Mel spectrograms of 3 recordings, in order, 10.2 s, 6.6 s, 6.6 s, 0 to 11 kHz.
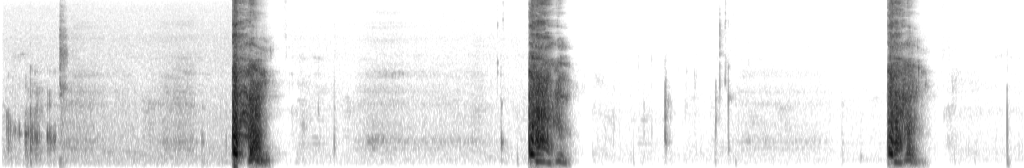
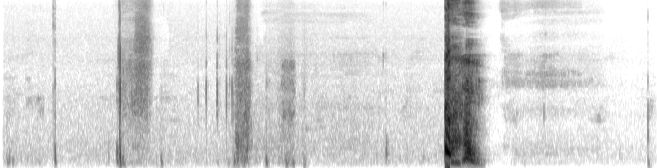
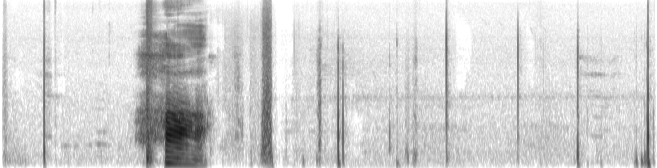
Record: {
  "three_cough_length": "10.2 s",
  "three_cough_amplitude": 32768,
  "three_cough_signal_mean_std_ratio": 0.19,
  "cough_length": "6.6 s",
  "cough_amplitude": 32768,
  "cough_signal_mean_std_ratio": 0.15,
  "exhalation_length": "6.6 s",
  "exhalation_amplitude": 30081,
  "exhalation_signal_mean_std_ratio": 0.2,
  "survey_phase": "beta (2021-08-13 to 2022-03-07)",
  "age": "45-64",
  "gender": "Male",
  "wearing_mask": "No",
  "symptom_cough_any": true,
  "symptom_runny_or_blocked_nose": true,
  "symptom_shortness_of_breath": true,
  "symptom_sore_throat": true,
  "symptom_fatigue": true,
  "symptom_headache": true,
  "symptom_onset": "3 days",
  "smoker_status": "Never smoked",
  "respiratory_condition_asthma": false,
  "respiratory_condition_other": false,
  "recruitment_source": "Test and Trace",
  "submission_delay": "2 days",
  "covid_test_result": "Positive",
  "covid_test_method": "RT-qPCR",
  "covid_ct_value": 14.7,
  "covid_ct_gene": "ORF1ab gene",
  "covid_ct_mean": 15.0,
  "covid_viral_load": "12000000 copies/ml",
  "covid_viral_load_category": "High viral load (>1M copies/ml)"
}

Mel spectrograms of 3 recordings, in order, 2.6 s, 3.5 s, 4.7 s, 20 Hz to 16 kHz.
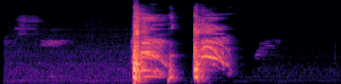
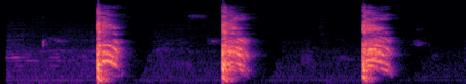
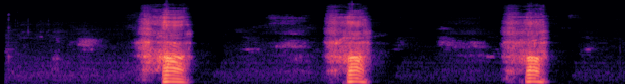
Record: {
  "cough_length": "2.6 s",
  "cough_amplitude": 32768,
  "cough_signal_mean_std_ratio": 0.29,
  "three_cough_length": "3.5 s",
  "three_cough_amplitude": 32768,
  "three_cough_signal_mean_std_ratio": 0.29,
  "exhalation_length": "4.7 s",
  "exhalation_amplitude": 32577,
  "exhalation_signal_mean_std_ratio": 0.29,
  "survey_phase": "beta (2021-08-13 to 2022-03-07)",
  "age": "18-44",
  "gender": "Female",
  "wearing_mask": "No",
  "symptom_cough_any": true,
  "symptom_onset": "2513 days",
  "smoker_status": "Ex-smoker",
  "respiratory_condition_asthma": false,
  "respiratory_condition_other": false,
  "recruitment_source": "Test and Trace",
  "submission_delay": "343 days",
  "covid_test_result": "Negative"
}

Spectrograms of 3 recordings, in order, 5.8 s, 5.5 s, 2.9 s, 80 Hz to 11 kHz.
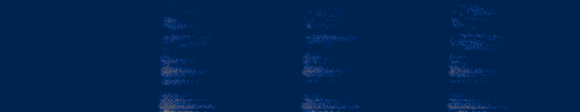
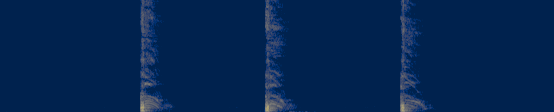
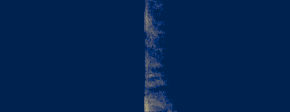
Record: {
  "exhalation_length": "5.8 s",
  "exhalation_amplitude": 1717,
  "exhalation_signal_mean_std_ratio": 0.36,
  "three_cough_length": "5.5 s",
  "three_cough_amplitude": 9315,
  "three_cough_signal_mean_std_ratio": 0.19,
  "cough_length": "2.9 s",
  "cough_amplitude": 9325,
  "cough_signal_mean_std_ratio": 0.15,
  "survey_phase": "beta (2021-08-13 to 2022-03-07)",
  "age": "18-44",
  "gender": "Male",
  "wearing_mask": "No",
  "symptom_none": true,
  "smoker_status": "Never smoked",
  "respiratory_condition_asthma": false,
  "respiratory_condition_other": false,
  "recruitment_source": "Test and Trace",
  "submission_delay": "0 days",
  "covid_test_result": "Negative",
  "covid_test_method": "LFT"
}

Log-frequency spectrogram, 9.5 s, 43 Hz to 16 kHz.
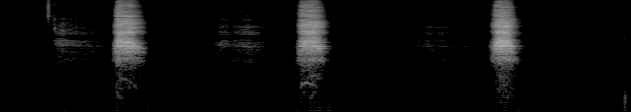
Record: {
  "exhalation_length": "9.5 s",
  "exhalation_amplitude": 1506,
  "exhalation_signal_mean_std_ratio": 0.27,
  "survey_phase": "alpha (2021-03-01 to 2021-08-12)",
  "age": "45-64",
  "gender": "Female",
  "wearing_mask": "No",
  "symptom_none": true,
  "smoker_status": "Never smoked",
  "respiratory_condition_asthma": false,
  "respiratory_condition_other": false,
  "recruitment_source": "REACT",
  "submission_delay": "2 days",
  "covid_test_result": "Negative",
  "covid_test_method": "RT-qPCR"
}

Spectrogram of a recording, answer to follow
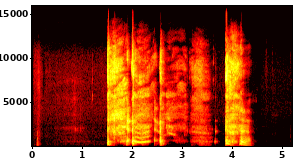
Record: {
  "three_cough_length": "5.2 s",
  "three_cough_amplitude": 32767,
  "three_cough_signal_mean_std_ratio": 0.39,
  "survey_phase": "alpha (2021-03-01 to 2021-08-12)",
  "age": "45-64",
  "gender": "Female",
  "wearing_mask": "No",
  "symptom_cough_any": true,
  "symptom_new_continuous_cough": true,
  "symptom_shortness_of_breath": true,
  "symptom_fatigue": true,
  "symptom_headache": true,
  "symptom_change_to_sense_of_smell_or_taste": true,
  "smoker_status": "Never smoked",
  "respiratory_condition_asthma": true,
  "respiratory_condition_other": false,
  "recruitment_source": "Test and Trace",
  "submission_delay": "3 days",
  "covid_test_result": "Positive",
  "covid_test_method": "RT-qPCR",
  "covid_ct_value": 23.6,
  "covid_ct_gene": "ORF1ab gene",
  "covid_ct_mean": 23.7,
  "covid_viral_load": "17000 copies/ml",
  "covid_viral_load_category": "Low viral load (10K-1M copies/ml)"
}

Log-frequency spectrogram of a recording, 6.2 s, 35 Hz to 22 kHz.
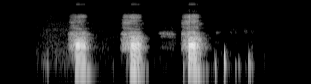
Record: {
  "exhalation_length": "6.2 s",
  "exhalation_amplitude": 27225,
  "exhalation_signal_mean_std_ratio": 0.25,
  "survey_phase": "alpha (2021-03-01 to 2021-08-12)",
  "age": "65+",
  "gender": "Male",
  "wearing_mask": "No",
  "symptom_none": true,
  "smoker_status": "Ex-smoker",
  "respiratory_condition_asthma": false,
  "respiratory_condition_other": false,
  "recruitment_source": "REACT",
  "submission_delay": "1 day",
  "covid_test_result": "Negative",
  "covid_test_method": "RT-qPCR"
}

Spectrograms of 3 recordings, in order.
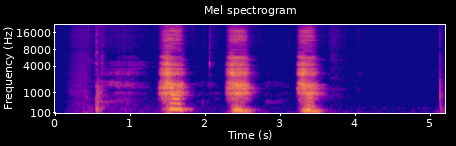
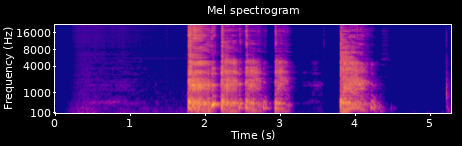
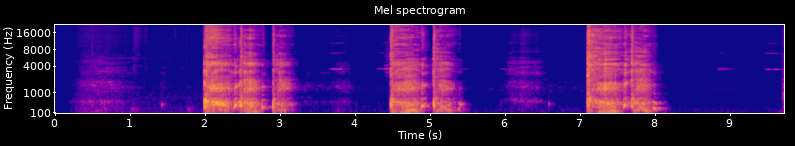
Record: {
  "exhalation_length": "5.2 s",
  "exhalation_amplitude": 32768,
  "exhalation_signal_mean_std_ratio": 0.34,
  "cough_length": "5.3 s",
  "cough_amplitude": 32768,
  "cough_signal_mean_std_ratio": 0.38,
  "three_cough_length": "9.7 s",
  "three_cough_amplitude": 32768,
  "three_cough_signal_mean_std_ratio": 0.38,
  "survey_phase": "beta (2021-08-13 to 2022-03-07)",
  "age": "45-64",
  "gender": "Female",
  "wearing_mask": "No",
  "symptom_cough_any": true,
  "symptom_runny_or_blocked_nose": true,
  "symptom_fatigue": true,
  "symptom_change_to_sense_of_smell_or_taste": true,
  "symptom_loss_of_taste": true,
  "symptom_onset": "12 days",
  "smoker_status": "Current smoker (e-cigarettes or vapes only)",
  "respiratory_condition_asthma": false,
  "respiratory_condition_other": false,
  "recruitment_source": "REACT",
  "submission_delay": "0 days",
  "covid_test_result": "Negative",
  "covid_test_method": "RT-qPCR"
}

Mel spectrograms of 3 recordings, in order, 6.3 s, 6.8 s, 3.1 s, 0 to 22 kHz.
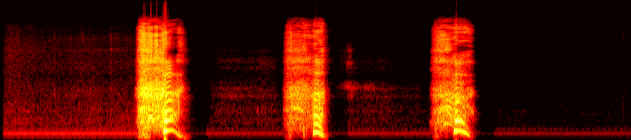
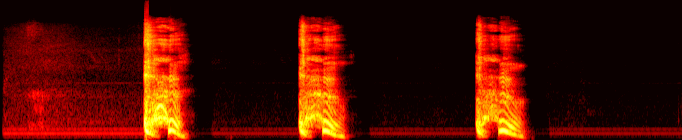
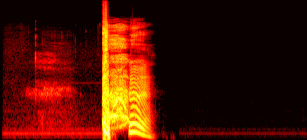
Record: {
  "exhalation_length": "6.3 s",
  "exhalation_amplitude": 32767,
  "exhalation_signal_mean_std_ratio": 0.28,
  "three_cough_length": "6.8 s",
  "three_cough_amplitude": 32768,
  "three_cough_signal_mean_std_ratio": 0.32,
  "cough_length": "3.1 s",
  "cough_amplitude": 32768,
  "cough_signal_mean_std_ratio": 0.28,
  "survey_phase": "alpha (2021-03-01 to 2021-08-12)",
  "age": "45-64",
  "gender": "Male",
  "wearing_mask": "No",
  "symptom_none": true,
  "smoker_status": "Ex-smoker",
  "respiratory_condition_asthma": false,
  "respiratory_condition_other": false,
  "recruitment_source": "REACT",
  "submission_delay": "2 days",
  "covid_test_result": "Negative",
  "covid_test_method": "RT-qPCR"
}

